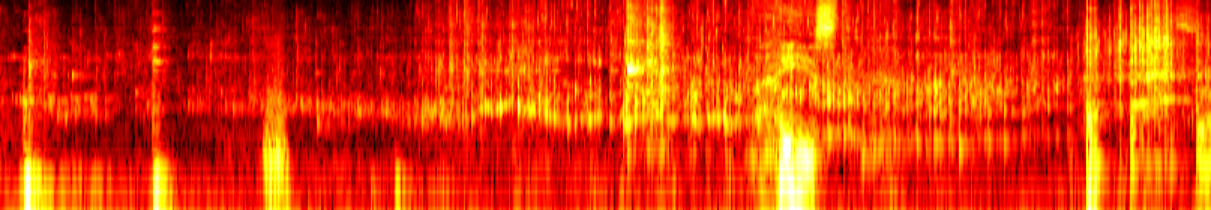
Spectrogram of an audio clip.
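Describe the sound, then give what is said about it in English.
A bourbon and blood orange cocktail is poured into a glass, a steady splashing trickle running for several seconds with the tone shifting as it fills, with a brief spoken word and a few clinks. “So just bourbon and blood orange. Okay. Let's get that sound effect in there. Pour that in a glass.”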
